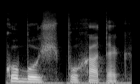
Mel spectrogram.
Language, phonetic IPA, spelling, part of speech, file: Polish, [ˈkubuɕ puˈxatɛk], Kubuś Puchatek, noun, Pl-Kubuś Puchatek.ogg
